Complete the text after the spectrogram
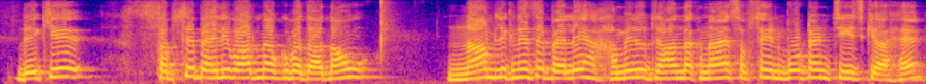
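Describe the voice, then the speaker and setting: A man teaching a video lesson, explaining patiently and repeating himself, spelling names out letter by letter. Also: very high-pitched.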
